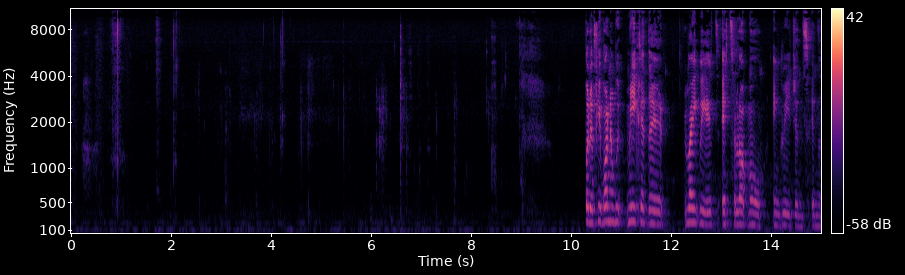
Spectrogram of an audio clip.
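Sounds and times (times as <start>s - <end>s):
faint chewing: 0.0s - 10.0s
steady low hum: 0.0s - 15.0s.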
